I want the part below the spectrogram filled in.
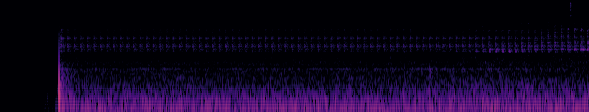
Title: HVAC Rattling Noise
